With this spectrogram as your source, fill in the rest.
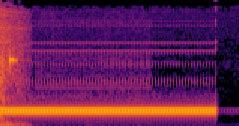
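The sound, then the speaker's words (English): Telephone line tone for a prank call to an airline passenger, a single steady pitched hum held loud and even for almost two seconds before it cuts off abruptly. “It's Gavin's phone scam on the Wake Up Call.”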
